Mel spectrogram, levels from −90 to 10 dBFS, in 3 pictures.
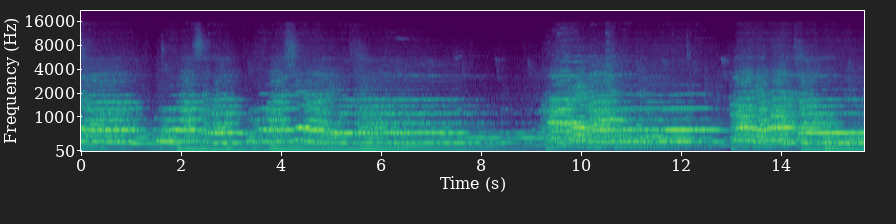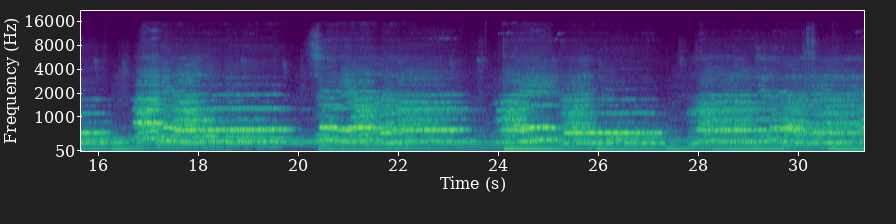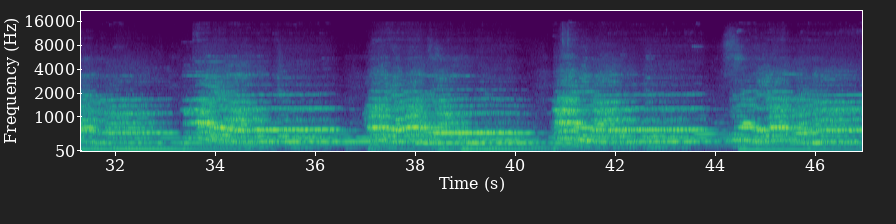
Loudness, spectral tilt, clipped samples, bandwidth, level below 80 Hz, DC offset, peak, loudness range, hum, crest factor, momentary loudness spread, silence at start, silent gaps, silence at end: -17 LUFS; -8 dB/octave; under 0.1%; 8.8 kHz; -56 dBFS; under 0.1%; -2 dBFS; 4 LU; none; 14 dB; 12 LU; 0 s; none; 0 s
